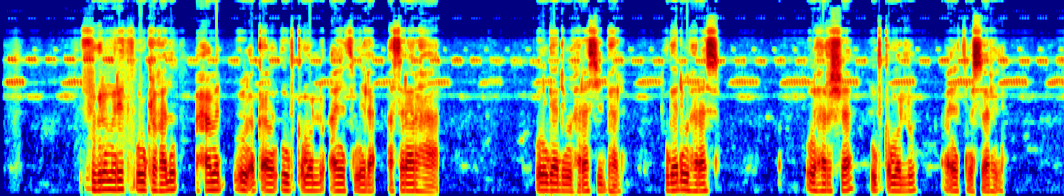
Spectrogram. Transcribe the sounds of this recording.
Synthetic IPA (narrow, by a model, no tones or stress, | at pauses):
fɨɡɾɐmɐɾet̪nɨmɨklɨxalɨn | ħamɐd̪̚nmɨʔɐkʼːa̰mɨnnɨt̪ʼɨkʼːɐmɐlːṵʔa̰jnɐt̪melaʔasɐɾaɾħa | nɨɡad̪imɨħɾasjɪbːahal | nɨɡad̪imɨħɾas | nɨħɨɾʃa | nt̪ʼɨ̥kʼːɐmɐlːu | ʔa̰jnɐt̪mɐsa̰ɾħḭju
